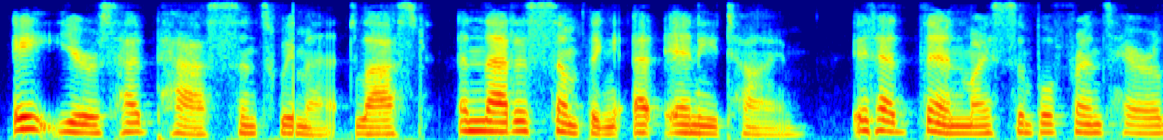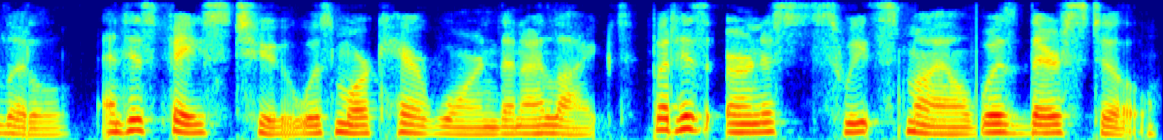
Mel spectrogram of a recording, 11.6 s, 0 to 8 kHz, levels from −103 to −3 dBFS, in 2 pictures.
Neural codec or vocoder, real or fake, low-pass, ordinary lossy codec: vocoder, 44.1 kHz, 128 mel bands every 512 samples, BigVGAN v2; fake; 7.2 kHz; Opus, 64 kbps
